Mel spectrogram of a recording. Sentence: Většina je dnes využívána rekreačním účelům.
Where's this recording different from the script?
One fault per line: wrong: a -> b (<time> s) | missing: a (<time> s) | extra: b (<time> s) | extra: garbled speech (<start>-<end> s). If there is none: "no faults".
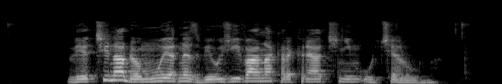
extra: domů (1.2 s)
extra: k (2.7 s)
